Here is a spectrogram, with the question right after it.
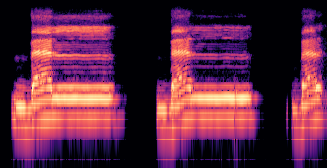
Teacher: Ingat wilayahnya wilayah gusi, jangan wilayah langit-langit.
